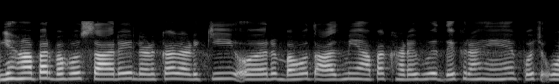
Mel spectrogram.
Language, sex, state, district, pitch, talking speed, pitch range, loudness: Hindi, female, Madhya Pradesh, Dhar, 245 Hz, 190 wpm, 235-260 Hz, -20 LUFS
